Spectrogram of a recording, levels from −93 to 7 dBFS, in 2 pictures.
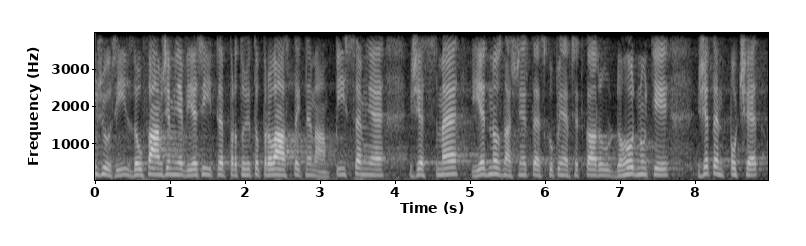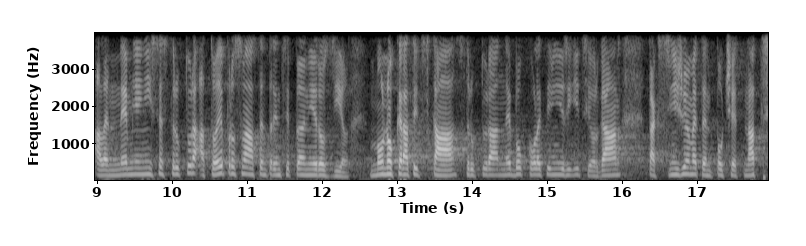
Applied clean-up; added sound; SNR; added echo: none; none; none; none.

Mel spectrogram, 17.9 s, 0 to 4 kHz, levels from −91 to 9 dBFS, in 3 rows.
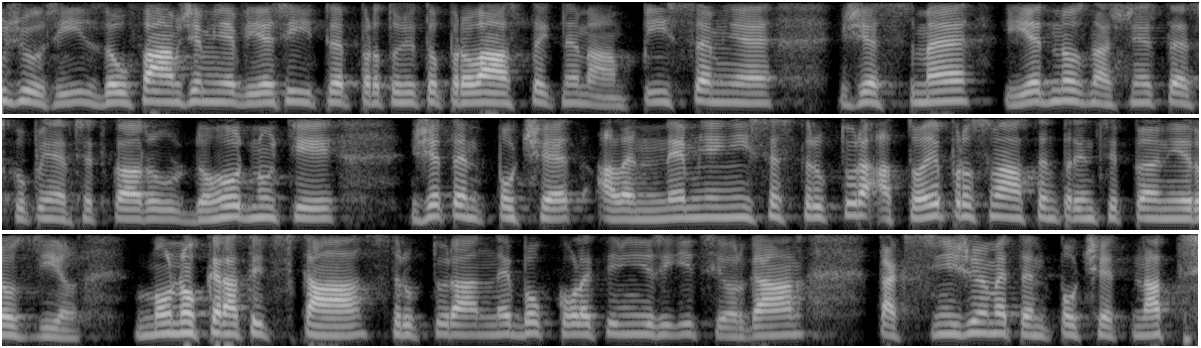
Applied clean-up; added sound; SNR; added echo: neural mask model Resemble Enhance denoiser.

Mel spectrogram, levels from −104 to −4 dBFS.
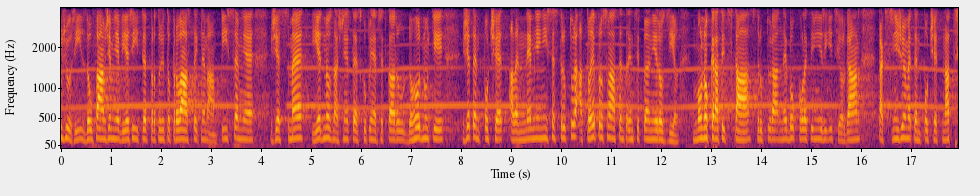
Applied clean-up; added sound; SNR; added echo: none; Wind instrument, woodwind instrument; 15 dB; none.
